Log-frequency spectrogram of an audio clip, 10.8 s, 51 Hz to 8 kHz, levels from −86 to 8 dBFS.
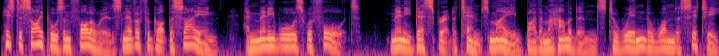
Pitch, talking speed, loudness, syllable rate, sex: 105 Hz, 140 wpm, -19 LUFS, 4.3 syllables/s, male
